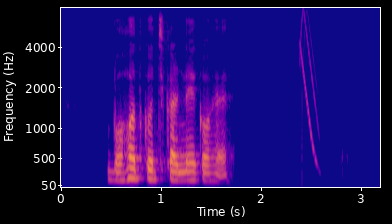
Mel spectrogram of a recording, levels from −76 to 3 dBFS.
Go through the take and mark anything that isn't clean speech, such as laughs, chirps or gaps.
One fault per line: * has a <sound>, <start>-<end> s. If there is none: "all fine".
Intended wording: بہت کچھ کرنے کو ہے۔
* has a chirp, 2.4-2.6 s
